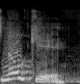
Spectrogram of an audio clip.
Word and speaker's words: gnocchi: It's gnocchi. Oh, jeez, why? And I call them gnocchis. Why? It sounded like you were saying it with an M, not an N. Really? I usually try to pronounce the G by accident.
